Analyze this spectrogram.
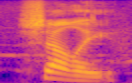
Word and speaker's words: Chely: Uh my name is Shelley, but it's spelled with with the C.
